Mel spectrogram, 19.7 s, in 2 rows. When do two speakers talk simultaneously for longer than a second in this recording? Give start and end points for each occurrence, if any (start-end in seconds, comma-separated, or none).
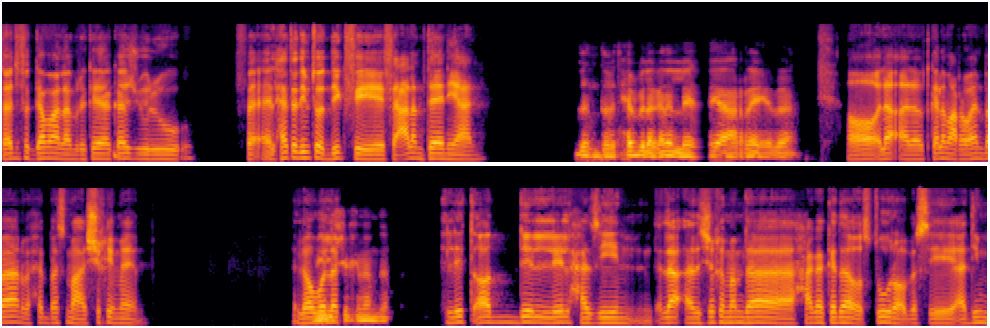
none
